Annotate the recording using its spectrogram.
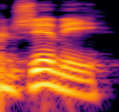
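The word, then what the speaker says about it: Yimi: looked nasty day yeah is it yimy or Jimmy Jimmy Jimmy I don't know they pronounce it kind of like a j that's what he says it is so I should should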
